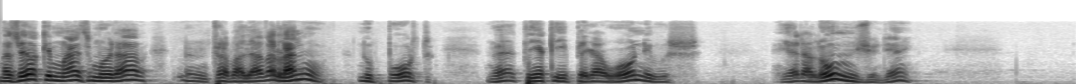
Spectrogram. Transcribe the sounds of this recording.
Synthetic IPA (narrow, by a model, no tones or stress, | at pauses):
mɐzewɐkɪmajzmoɾavɐ | t̪ɾaβaʎavɐlanʊ | nʊpoɾt̪ʊ̥ | nɛt̪ĩɲɐkɪpeɡaɾʊ̰onibʊs | iɛɾɐlõʒɪ̰nɛ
